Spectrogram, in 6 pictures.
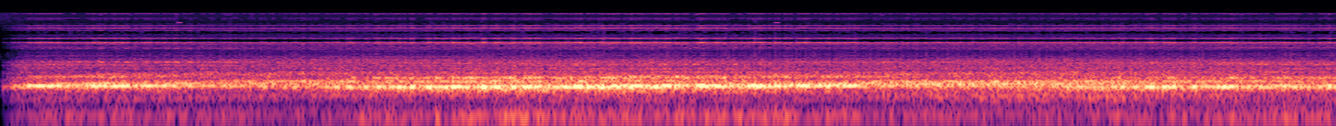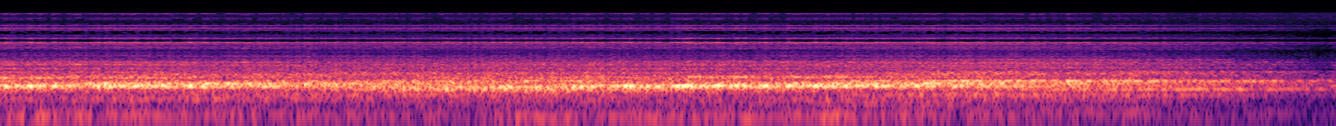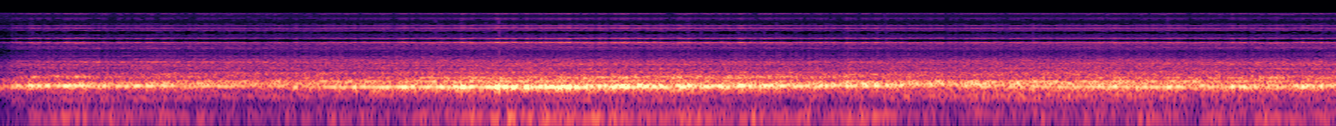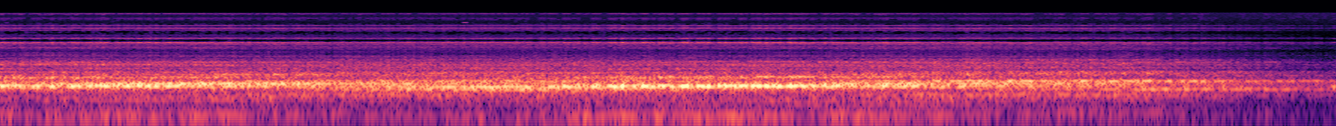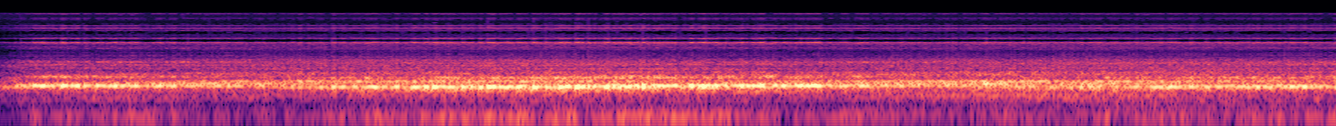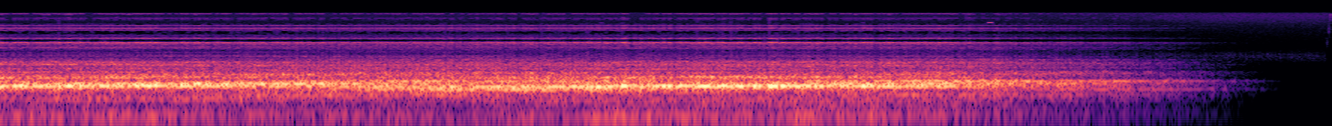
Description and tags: Sound squeezed, stretched and granulated into abstract shapes
abstract, drone, ambient, granular, noise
